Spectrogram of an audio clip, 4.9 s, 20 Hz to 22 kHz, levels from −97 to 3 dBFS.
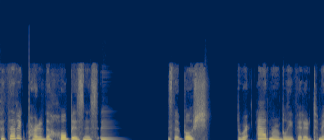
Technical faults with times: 1.53-2.54 call audio freeze
3.06-3.58 long network dropout

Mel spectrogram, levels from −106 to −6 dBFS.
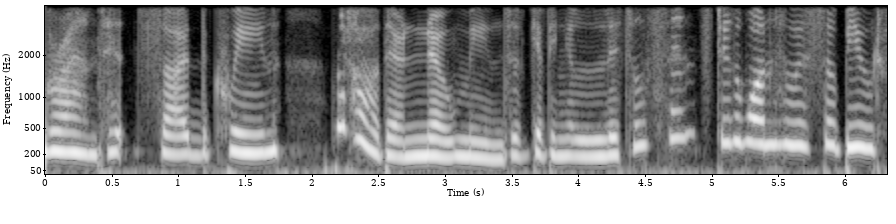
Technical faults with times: none

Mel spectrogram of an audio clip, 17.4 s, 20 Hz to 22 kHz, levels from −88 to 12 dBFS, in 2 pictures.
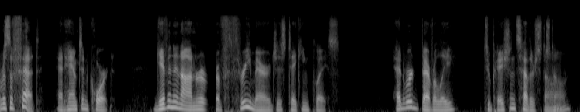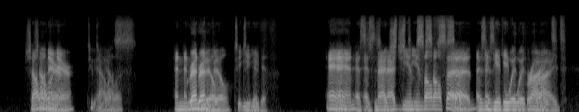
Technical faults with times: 3.01-3.31 call audio freeze
8.19-17.40 doubled audio track
8.51-11.01 jitter buffer speed-up

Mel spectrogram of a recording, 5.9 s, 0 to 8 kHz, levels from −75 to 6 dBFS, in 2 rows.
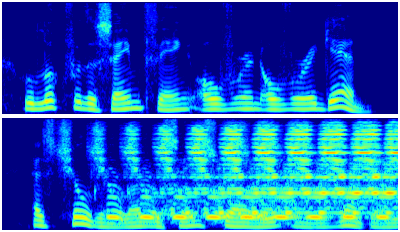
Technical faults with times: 3.61-5.95 feedback echo between two devices

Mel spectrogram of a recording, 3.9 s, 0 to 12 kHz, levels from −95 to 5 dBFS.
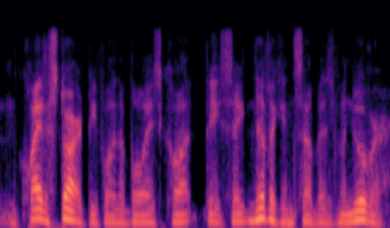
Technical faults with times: none

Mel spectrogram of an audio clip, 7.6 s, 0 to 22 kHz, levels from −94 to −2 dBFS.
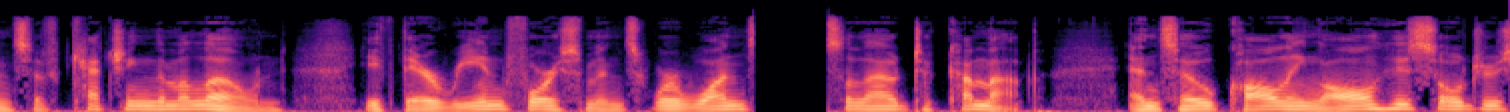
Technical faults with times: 3.77-4.15 rebuffering stall

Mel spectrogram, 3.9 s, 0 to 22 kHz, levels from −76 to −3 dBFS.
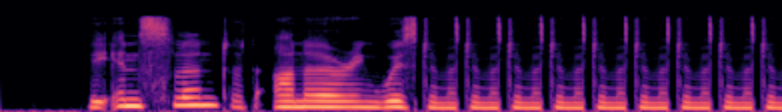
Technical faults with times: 2.28-3.91 broken-record loop

